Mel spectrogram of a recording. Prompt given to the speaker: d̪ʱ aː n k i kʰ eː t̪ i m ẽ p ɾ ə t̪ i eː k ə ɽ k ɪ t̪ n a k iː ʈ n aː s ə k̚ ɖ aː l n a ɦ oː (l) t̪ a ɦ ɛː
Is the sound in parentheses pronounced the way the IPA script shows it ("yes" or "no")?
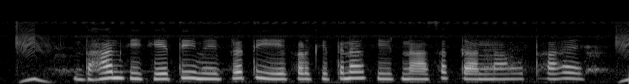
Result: no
